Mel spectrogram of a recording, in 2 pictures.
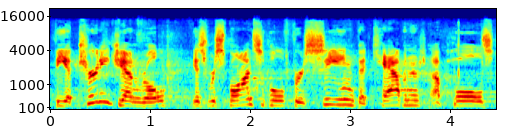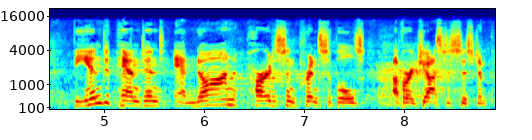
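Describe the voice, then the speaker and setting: A man's voice: sits high, sharp tone. A Canadian man putting a formal, accusatory prepared question as an opposition member of parliament. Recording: reverberant chamber, faint noise.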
